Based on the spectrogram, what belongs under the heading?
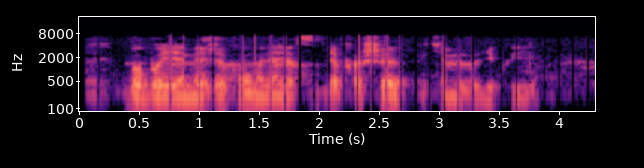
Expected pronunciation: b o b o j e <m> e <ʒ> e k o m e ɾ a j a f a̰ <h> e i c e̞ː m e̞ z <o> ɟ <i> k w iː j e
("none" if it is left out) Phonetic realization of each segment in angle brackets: m, ʒ, ʃ, o, i

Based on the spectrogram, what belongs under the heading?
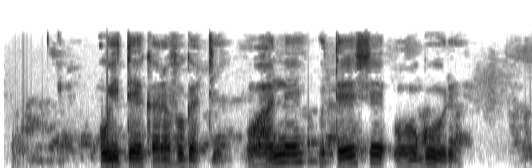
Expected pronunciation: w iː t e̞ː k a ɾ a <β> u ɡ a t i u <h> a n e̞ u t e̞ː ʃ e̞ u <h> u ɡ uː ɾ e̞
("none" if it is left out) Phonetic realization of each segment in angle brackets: v, h, h

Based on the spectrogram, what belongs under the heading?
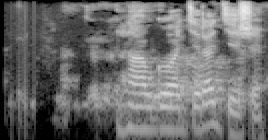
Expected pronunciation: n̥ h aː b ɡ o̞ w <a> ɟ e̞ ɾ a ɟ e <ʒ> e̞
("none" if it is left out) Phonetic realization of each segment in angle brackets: a, ʒ

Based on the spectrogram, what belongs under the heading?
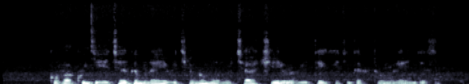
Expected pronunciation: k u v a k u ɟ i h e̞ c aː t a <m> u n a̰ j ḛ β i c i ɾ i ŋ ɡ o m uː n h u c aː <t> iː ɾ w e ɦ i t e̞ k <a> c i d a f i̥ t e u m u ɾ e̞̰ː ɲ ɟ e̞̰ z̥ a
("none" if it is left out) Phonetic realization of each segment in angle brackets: m, t͡ʃ, a

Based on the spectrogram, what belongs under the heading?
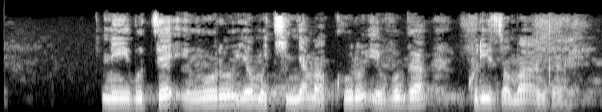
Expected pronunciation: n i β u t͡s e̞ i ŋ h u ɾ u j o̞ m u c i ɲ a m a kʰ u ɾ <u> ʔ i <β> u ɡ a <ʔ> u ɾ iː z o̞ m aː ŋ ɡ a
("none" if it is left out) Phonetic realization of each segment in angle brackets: u, v, k

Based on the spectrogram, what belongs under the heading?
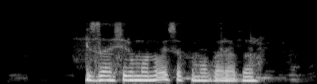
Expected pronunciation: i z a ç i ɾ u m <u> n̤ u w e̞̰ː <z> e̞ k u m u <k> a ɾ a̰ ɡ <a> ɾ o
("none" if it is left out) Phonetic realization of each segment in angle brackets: uː, s, ɡ, a

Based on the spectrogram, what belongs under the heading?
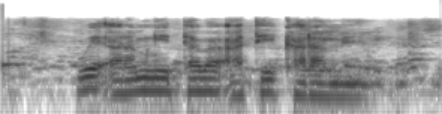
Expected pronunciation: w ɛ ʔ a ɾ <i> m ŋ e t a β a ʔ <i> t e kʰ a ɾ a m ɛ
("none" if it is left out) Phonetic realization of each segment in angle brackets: a, a

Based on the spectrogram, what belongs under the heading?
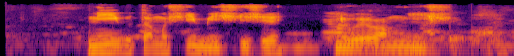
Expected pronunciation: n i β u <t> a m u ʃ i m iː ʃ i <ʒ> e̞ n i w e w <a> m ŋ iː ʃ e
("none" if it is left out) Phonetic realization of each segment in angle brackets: t, ʒ, a

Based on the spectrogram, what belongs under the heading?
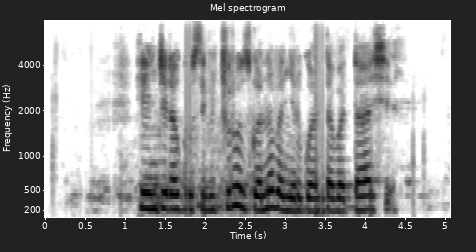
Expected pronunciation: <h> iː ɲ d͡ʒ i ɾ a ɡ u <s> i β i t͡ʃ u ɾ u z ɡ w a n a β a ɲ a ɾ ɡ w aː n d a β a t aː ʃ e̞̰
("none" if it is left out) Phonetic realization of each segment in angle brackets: h, s

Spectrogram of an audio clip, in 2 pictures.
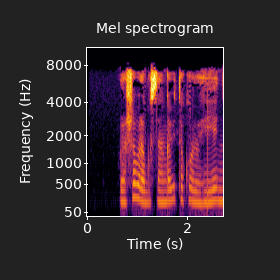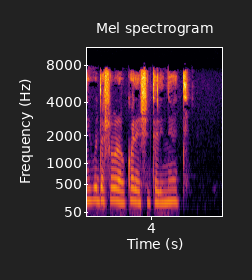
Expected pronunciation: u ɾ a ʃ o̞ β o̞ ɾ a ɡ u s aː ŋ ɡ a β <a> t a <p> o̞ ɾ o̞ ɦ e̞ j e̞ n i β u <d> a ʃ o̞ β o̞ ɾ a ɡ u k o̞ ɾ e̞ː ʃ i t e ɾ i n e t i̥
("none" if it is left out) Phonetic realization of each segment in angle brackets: i, k, d

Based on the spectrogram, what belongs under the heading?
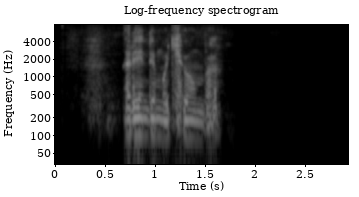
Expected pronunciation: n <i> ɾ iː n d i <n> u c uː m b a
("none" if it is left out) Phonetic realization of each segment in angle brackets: a, m

